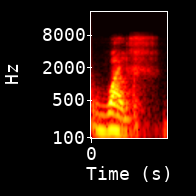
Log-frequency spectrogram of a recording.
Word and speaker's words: wife: esposa se dice wife se escribe wifi se pronuncia wife esposa qué más antes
